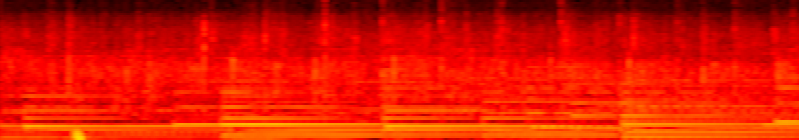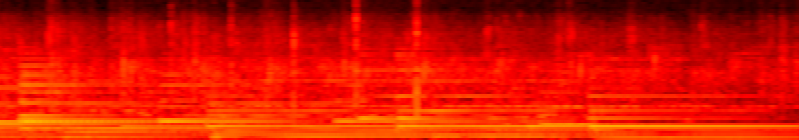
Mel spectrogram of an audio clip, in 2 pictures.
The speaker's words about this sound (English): Come on, clap to your hands. Stand to your feet if you would right now.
